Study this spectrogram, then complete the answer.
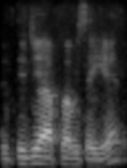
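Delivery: usual speaking voice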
